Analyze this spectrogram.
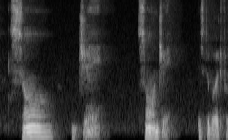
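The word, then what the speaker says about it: སངས་རྒྱས: In Tibetan, it had to become 2 syllables. Sanje.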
